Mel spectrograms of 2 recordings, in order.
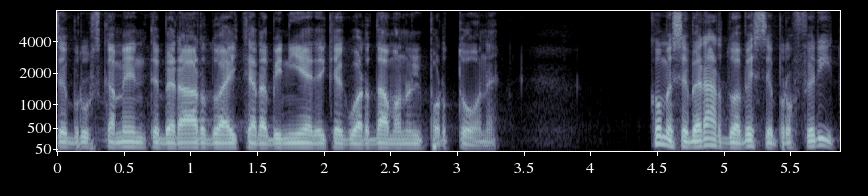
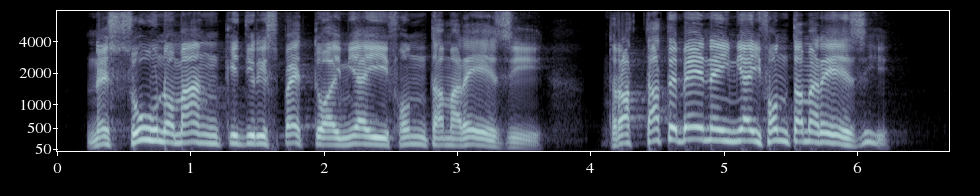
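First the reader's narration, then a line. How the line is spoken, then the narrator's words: Shouting. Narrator (Italian): si mise a gridare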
